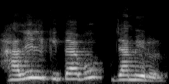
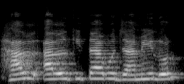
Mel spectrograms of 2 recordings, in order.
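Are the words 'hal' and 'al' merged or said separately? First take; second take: merged; separate. First: 'Hal' and 'al' merge together into 'halil'. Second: 'Hal' and 'al' are said as separate words. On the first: "আমরা মিলাইয়া বলবো" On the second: "এভাবে বলা বলা উচিত ছিল"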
